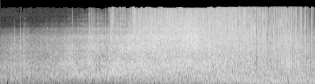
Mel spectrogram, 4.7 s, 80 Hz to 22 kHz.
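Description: F-16 fighter jet taking off with its afterburner lit: a loud jet roar that swells over the first two seconds and then holds.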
